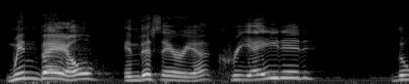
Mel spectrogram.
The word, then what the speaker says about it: Baal: Uh, you remember the name Baal or Baal, if you want to pronounce it correctly. But we don't. I don't want to. I'm in the South. I'll say Baal.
